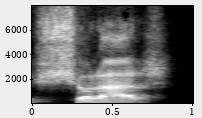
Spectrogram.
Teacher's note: if you're listening to Spanish from Argentina, that double L would not be a y, it'd be a sh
